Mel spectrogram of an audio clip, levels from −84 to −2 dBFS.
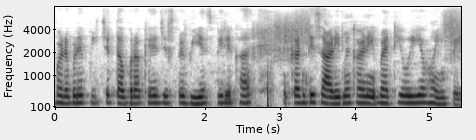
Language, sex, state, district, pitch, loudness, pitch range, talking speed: Hindi, female, Delhi, New Delhi, 205 Hz, -18 LUFS, 195-210 Hz, 200 wpm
